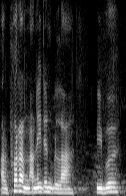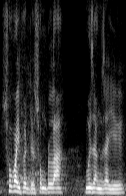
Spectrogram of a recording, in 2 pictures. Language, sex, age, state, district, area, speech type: Bodo, female, 60+, Assam, Baksa, urban, spontaneous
